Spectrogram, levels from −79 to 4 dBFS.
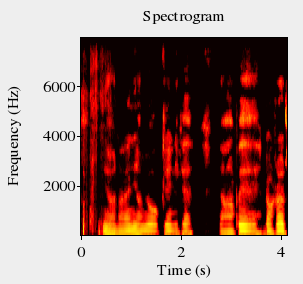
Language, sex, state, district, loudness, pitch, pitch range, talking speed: Hindi, male, Bihar, Jahanabad, -24 LUFS, 115 Hz, 115-120 Hz, 100 wpm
